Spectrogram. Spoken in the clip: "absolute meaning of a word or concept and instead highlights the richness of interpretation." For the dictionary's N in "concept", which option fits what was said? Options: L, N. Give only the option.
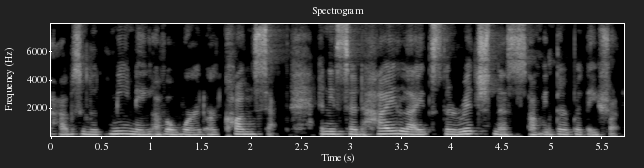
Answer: N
